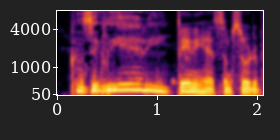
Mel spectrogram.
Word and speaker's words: consigliere: Yeah, but you don't have to say the G. Consigliere.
